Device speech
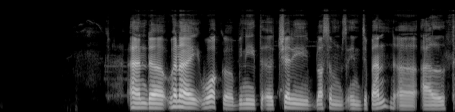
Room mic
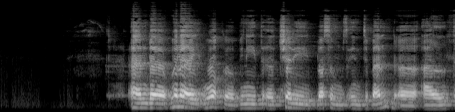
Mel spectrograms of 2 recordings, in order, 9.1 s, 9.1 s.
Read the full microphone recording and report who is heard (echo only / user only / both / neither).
echo only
